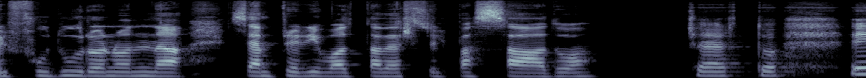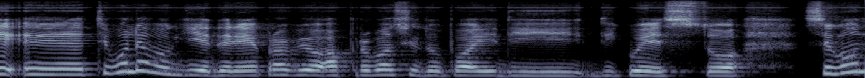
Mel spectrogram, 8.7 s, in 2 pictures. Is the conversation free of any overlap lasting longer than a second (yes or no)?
yes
